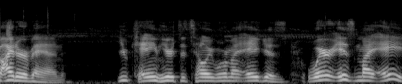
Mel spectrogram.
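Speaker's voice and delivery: high, joyful, tearful pleading voice. Retelling meeting Spider-Man about the lost egg: mock crying, pleading with joy. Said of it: "I'm crying, I'm pleading with joy".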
